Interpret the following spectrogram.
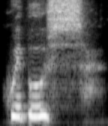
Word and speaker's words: quibus: Wanting to make that a long I for some reason. Quibus instead of quibus. Quibus. No, it's long I.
